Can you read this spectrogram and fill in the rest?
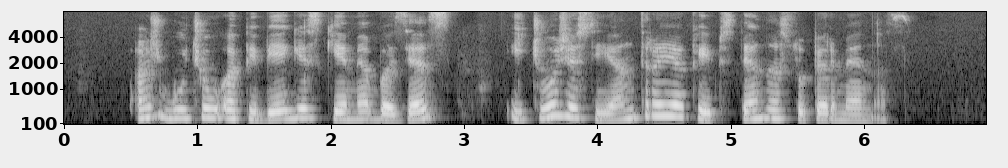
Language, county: Lithuanian, Vilnius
